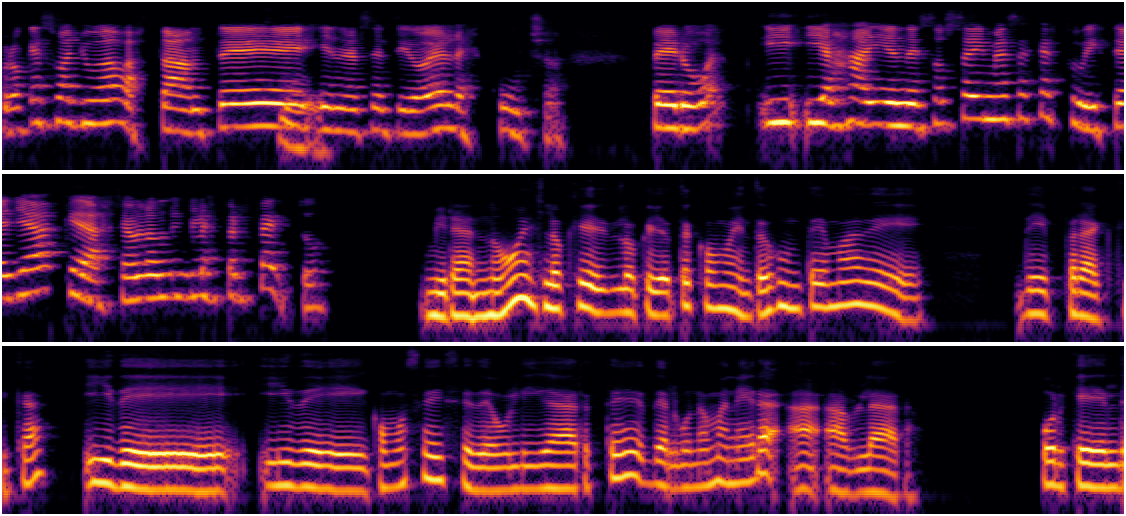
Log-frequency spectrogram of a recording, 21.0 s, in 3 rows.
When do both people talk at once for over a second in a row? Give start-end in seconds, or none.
none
